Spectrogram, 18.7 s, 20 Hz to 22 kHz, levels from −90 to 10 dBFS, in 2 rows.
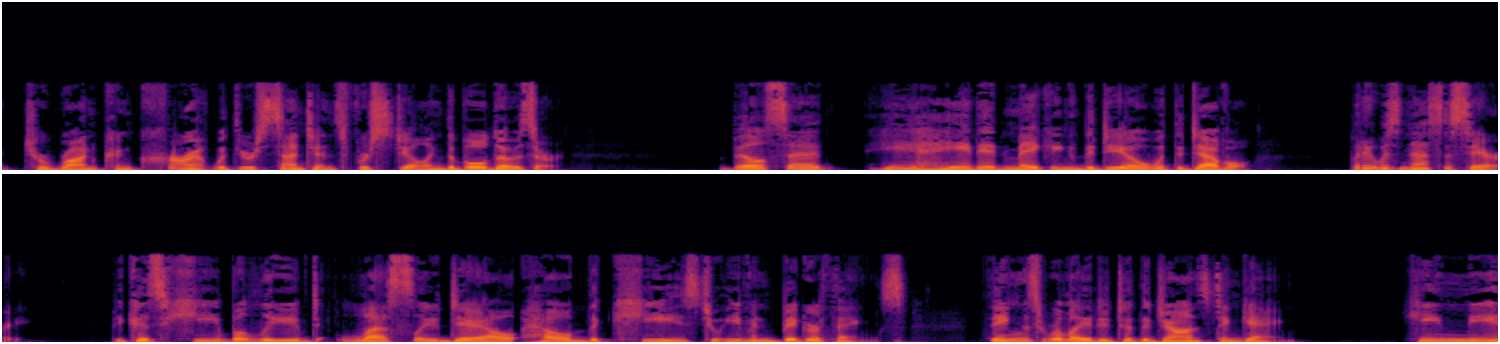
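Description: Across the whole 19-second speech clip the voice sounds rough and grainy, with a hiss filling the gaps between the pitch harmonics and a thin, somewhat synthetic top band. The likely cause is low-delay AAC compression (AAC-ELD) at a low bitrate, around 32 kbps. Its short frames resolve voice harmonics poorly and leave too few bits for the detail. Band-limited noise would sit separately under the voice, but this grain follows the voice itself.

Two short holes then open in the speech. The first runs from 8.99 to 9.02 s, just after "devil but it was". The second runs from 16.43 to 16.46 s, just after "things things related to". Each is AAC frame loss with muting: about 20 ms of audio, which fits a single lost frame, was replaced by silence. The overlapping decoder windows fade the sound down and back up, so each gap has soft edges. A hard sample dropout would snap off abruptly and tick.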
